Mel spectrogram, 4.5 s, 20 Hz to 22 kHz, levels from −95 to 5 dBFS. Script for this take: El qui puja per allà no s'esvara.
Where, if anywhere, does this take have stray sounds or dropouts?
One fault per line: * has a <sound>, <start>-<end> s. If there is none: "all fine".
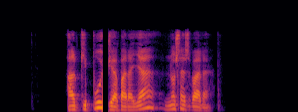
* has a dropout, 1.5-1.6 s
